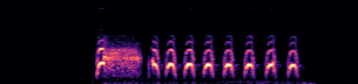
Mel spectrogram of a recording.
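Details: Burrowing owl (Athene cunicularia) gives a short harsh rasp, then a quick chatter of seven clipped, mid-pitched notes at about ten per second.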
